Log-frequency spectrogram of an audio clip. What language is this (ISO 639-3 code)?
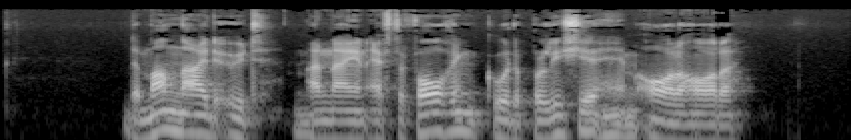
fry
